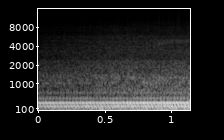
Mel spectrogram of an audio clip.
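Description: An Aprilia RSV4 motorcycle engine hums steadily while riding on a chip-and-seal street, a loud, close, continuous drone with a slight rise in pitch.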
